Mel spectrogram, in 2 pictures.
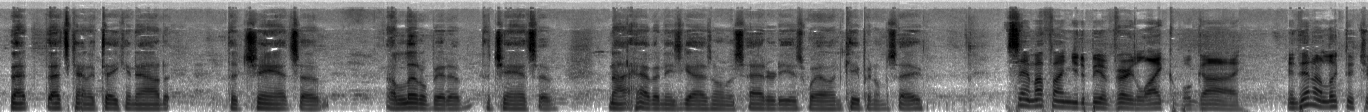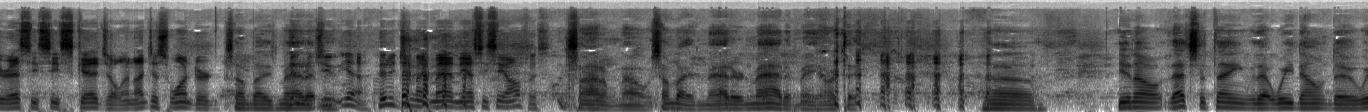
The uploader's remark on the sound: live from SEC Media Days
